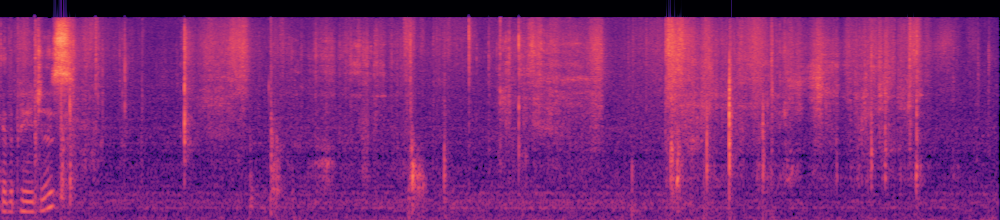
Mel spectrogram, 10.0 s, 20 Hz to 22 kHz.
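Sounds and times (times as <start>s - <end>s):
paper sheets rustling and sliding: 5.0s - 9.3s.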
